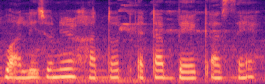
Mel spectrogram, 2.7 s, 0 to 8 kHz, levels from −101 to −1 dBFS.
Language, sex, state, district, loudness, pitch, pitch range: Assamese, female, Assam, Kamrup Metropolitan, -18 LUFS, 245 Hz, 235-255 Hz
